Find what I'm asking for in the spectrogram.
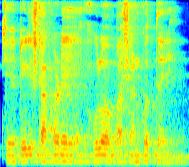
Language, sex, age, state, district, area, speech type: Goan Konkani, male, 45-60, Goa, Murmgao, rural, spontaneous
